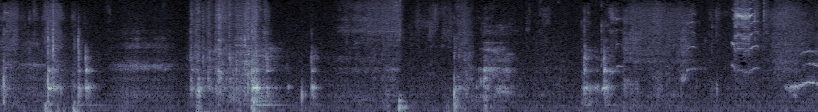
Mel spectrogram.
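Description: Cloth rustling and light knocks as a young kitten is picked up and wrapped in a towel, with a few thin, high kitten mews; the clearest mew comes near the end.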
